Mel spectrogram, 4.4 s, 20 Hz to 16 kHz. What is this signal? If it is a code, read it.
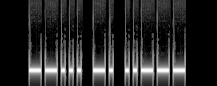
Morse code, heard as a keyed tone, about 15 wpm, 700 Hz. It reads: 7N2
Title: Common Cut Numbers - 3-Digit 15wpm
